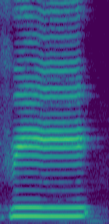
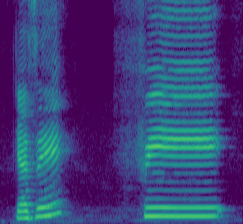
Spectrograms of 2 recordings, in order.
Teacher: دوسری بات، اگر یا ساکن ہو، کیا ہو، یا ساکن ہو اور اس سے پہلے زیر ہو، یا ساکن ہو اس سے پہلے زیر ہو، تو ہم نے اس کو ایک الف کے برابر لمبا کرنا ہے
